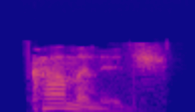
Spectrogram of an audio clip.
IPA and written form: 'kɑːmənɪdʒ (Commonage)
